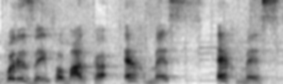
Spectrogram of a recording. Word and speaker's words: Hermès: Hermès. Aqui é uma exceção, você precisa pronunciar o S, tá? Hermès.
